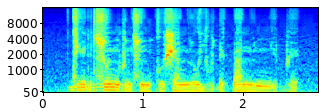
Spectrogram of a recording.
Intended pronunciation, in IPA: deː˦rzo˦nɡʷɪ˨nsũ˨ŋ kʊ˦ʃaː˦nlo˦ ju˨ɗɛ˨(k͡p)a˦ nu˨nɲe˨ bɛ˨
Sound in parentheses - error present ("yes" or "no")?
no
